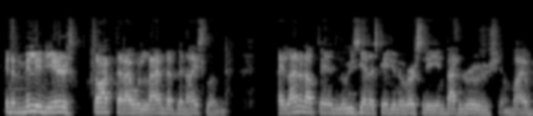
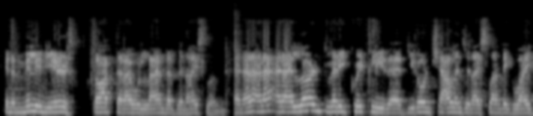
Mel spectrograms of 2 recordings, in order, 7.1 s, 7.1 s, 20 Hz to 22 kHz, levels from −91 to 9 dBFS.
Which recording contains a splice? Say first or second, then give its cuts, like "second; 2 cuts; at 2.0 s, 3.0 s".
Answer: second; 1 cut; at 3.0 s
